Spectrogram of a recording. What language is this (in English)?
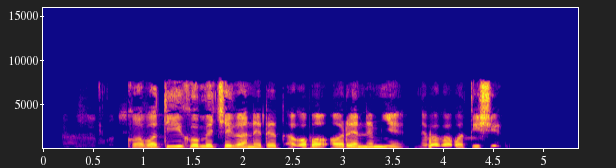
Kalenjin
